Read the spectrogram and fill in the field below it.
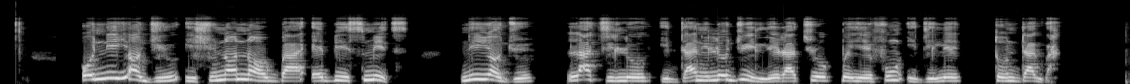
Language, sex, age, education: Yoruba, female, 46-60, tertiary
